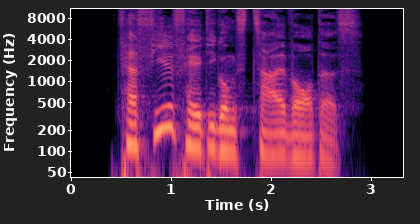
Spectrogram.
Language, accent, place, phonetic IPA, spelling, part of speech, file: German, Germany, Berlin, [fɛɐ̯ˈfiːlfɛltɪɡʊŋsˌt͡saːlvɔʁtəs], Vervielfältigungszahlwortes, noun, De-Vervielfältigungszahlwortes.ogg
- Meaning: genitive singular of Vervielfältigungszahlwort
